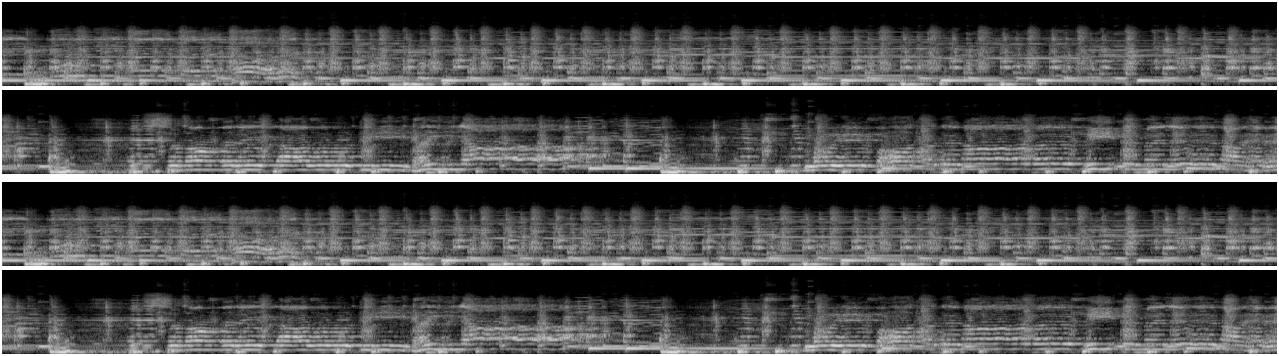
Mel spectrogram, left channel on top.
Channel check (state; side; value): identical; both; correlation 1.00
